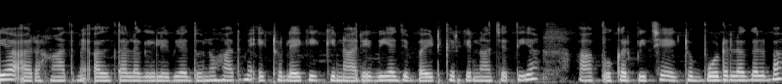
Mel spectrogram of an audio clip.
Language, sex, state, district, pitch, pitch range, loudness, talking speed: Bhojpuri, female, Uttar Pradesh, Ghazipur, 185 Hz, 175-195 Hz, -16 LUFS, 205 wpm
